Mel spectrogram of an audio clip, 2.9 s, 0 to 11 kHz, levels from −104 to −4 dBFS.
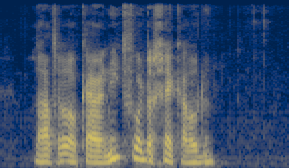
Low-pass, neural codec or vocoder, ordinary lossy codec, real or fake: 9.9 kHz; codec, 16 kHz in and 24 kHz out, 1.1 kbps, FireRedTTS-2 codec; Opus, 64 kbps; fake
